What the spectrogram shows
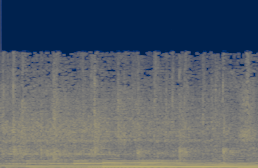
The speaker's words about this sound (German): Und ich will ihn jetzt auf die Bühne holen und ich will, dass wir nochmal einen richtig fetten Applaus geben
